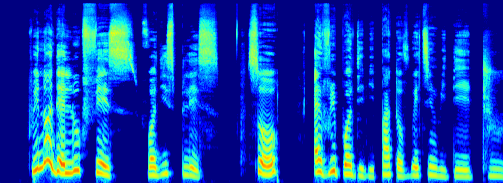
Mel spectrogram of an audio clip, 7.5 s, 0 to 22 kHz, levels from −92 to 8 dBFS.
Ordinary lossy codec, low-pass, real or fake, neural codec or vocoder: none; none; real; none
